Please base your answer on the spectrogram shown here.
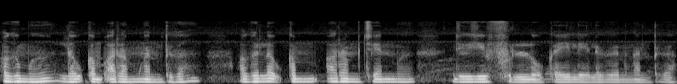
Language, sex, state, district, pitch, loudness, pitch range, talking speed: Wancho, male, Arunachal Pradesh, Longding, 125 Hz, -15 LUFS, 110-130 Hz, 135 wpm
